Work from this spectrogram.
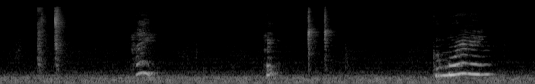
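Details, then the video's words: Talkative Siamese cat indoors answering a person's morning greeting. It gives two brief, soft meows, then a longer, louder, wavering meow at the end. Human speech and sharp clicks are heard in a small room. "Talkative Siamese"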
